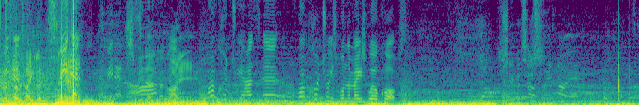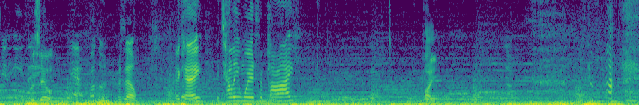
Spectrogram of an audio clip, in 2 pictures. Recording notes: Sorry about the wind noise, I lost my muffler haha.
